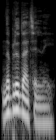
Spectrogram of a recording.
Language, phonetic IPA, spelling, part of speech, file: Russian, [nəblʲʊˈdatʲɪlʲnɨj], наблюдательный, adjective, Ru-наблюдательный.ogg
- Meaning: 1. observation, observational 2. observant 3. supervision, supervisory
